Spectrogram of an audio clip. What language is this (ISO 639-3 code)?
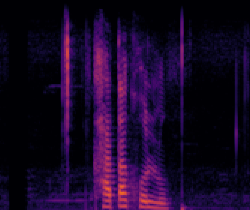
nep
